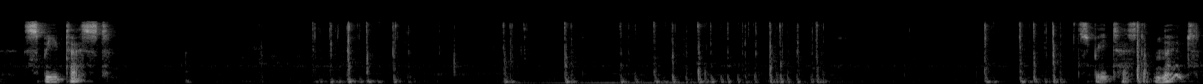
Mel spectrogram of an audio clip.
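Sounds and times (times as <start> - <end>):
typing on computer keyboard: 3.1 - 8.3, 9.8 - 10.8.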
